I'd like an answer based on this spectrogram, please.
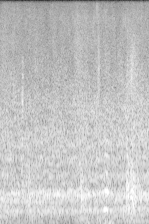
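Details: Dense, close humming drone from a bee hive inside a house in Aderet during its removal, continuous and unbroken for the whole short stretch.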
